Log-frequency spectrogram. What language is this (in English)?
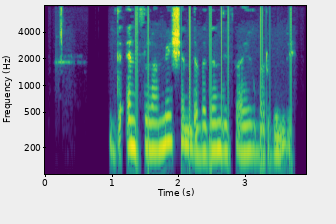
Pashto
